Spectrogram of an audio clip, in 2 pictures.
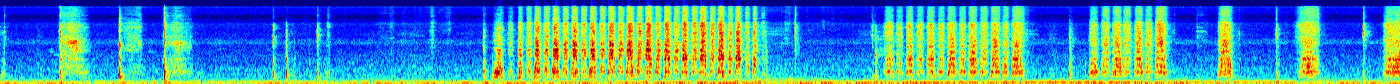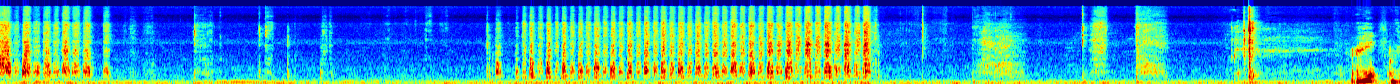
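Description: Blue plastic scraper scrubbing battery adhesive residue, softened with isopropyl alcohol, off a MacBook Pro's aluminium bottom case. The scraping comes in several bursts of fast back-and-forth strokes, the longest lasting two to four seconds, with light taps and clicks between them.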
